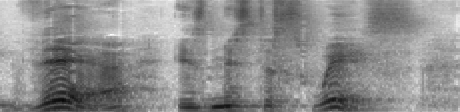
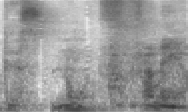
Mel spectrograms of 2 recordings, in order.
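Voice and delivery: ordinary delivery

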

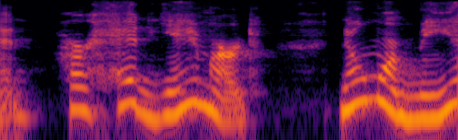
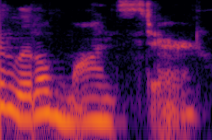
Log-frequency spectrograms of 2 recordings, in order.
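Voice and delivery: quiet; 8 dB quieter than usual. Acted. Chanted game call, little monster.

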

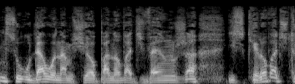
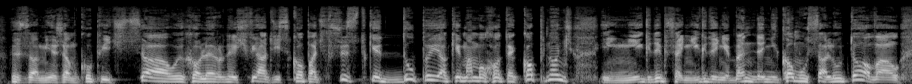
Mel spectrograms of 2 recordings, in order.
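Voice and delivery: greedy boast; 5 semitones higher than usual. Acted. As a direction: savour every word of the fantasy. Greedy dream over gold.

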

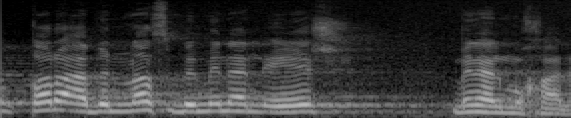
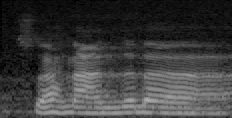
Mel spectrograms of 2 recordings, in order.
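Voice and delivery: ordinary talk, nothing marked

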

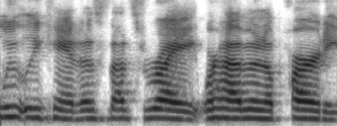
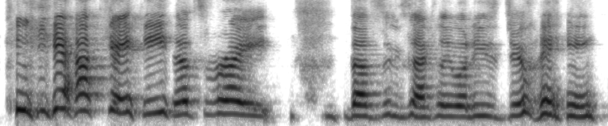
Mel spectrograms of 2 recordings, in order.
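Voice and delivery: high-pitched, laughing agreement; giggly and drawn out, pitched up; 4 semitones higher, slower than usual. Real, not acted. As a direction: agree through real laughter. Laughing along with Katie's joke.

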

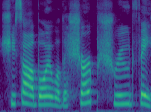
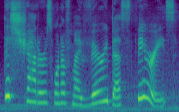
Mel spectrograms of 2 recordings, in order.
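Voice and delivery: higher, louder excited outburst; excited declaration; 4 semitones higher, 7 dB louder than usual. A narrator's reading. Girl telling housekeeper her theory is shattered, excitedly. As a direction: declare it excitedly, with emphatic swoops. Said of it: "she declared excitedly".

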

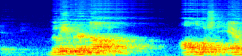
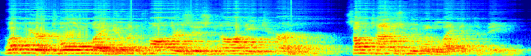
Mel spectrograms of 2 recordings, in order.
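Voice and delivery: louder, higher preaching push; 7 semitones higher, 7 dB louder than usual. Acted. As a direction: drive it home to the congregation. Preaching climax.

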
